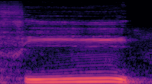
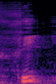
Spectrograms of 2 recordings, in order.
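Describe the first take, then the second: First: The vowel is long. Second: The vowel is short. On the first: The speaker calls it right. "on a fait la liaison avec l'allongement" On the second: The speaker calls it wrong. "au lieu de dire fi"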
